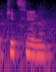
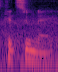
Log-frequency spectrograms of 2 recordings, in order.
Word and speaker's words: Kitsune: to hear Jeremiah Say kitsuno Yeah he didn't even say it right it's Kitsune Stone Face fine let's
